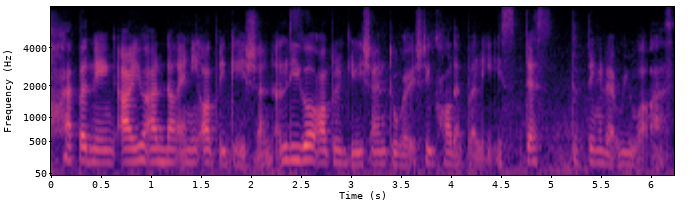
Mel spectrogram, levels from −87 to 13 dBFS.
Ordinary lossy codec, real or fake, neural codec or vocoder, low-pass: none; fake; codec, 16 kHz, 2 kbps, X-Codec, HuBERT features, trained on LibriSpeech; none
